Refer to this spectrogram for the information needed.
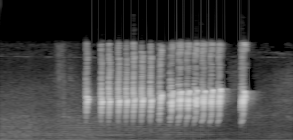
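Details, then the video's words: Sunbird lure call used to attract birds for catching, the bird known as muncang or kolibri wulung: a fast, even, buzzy trill of about fifteen very high ticks, then one more tick. "Panggilan Burung Muncang"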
